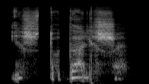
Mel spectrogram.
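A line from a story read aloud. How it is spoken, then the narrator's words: Whispered question. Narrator (Russian): Шепотом поинтересовалась Маланька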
